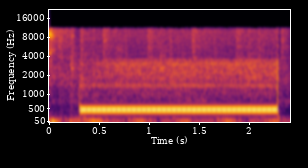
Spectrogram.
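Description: A phone line rings out while a call is being placed: one steady, loud two-second ringback tone, starting and stopping abruptly over a faint low background rumble.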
